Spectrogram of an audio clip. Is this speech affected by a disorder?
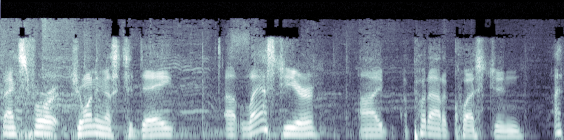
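No.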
